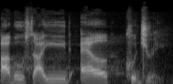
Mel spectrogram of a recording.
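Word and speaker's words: Abu Sa'id al-Khudri: Abu SED Al kudre that's AB U sa apostrophe i d a lyen k h u d r i my pronunciation my best shot Abu s Al kudri the prophet said now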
